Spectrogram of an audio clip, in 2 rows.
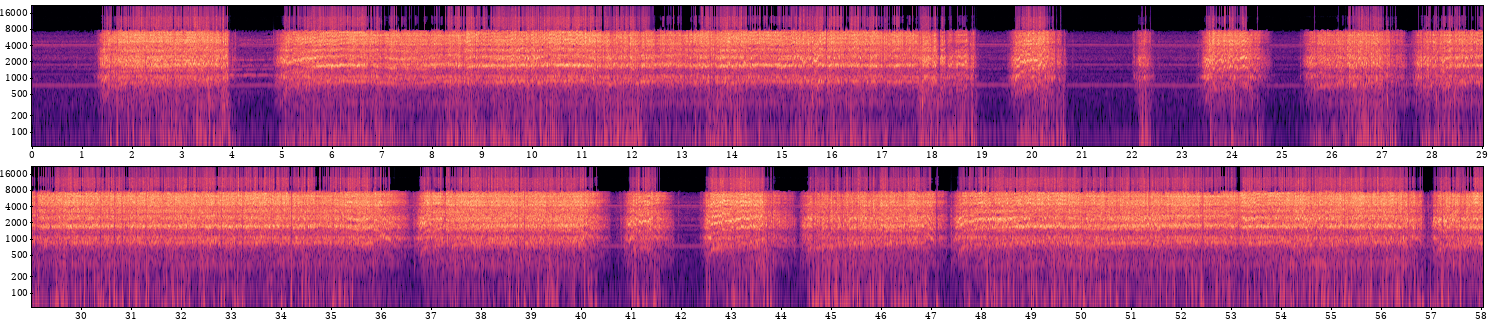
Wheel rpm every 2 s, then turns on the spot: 30, 190, 100, 220, 220, 220, 220, 220, 220, 80, 40, 50, 70, 110, 200, 240, 240, 230, 120, 210, 80, 110, 150, 150, 210, 220, 230, 230, 160.
24-26 40-42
